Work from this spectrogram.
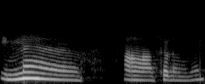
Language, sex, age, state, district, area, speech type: Tamil, female, 18-30, Tamil Nadu, Cuddalore, urban, conversation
